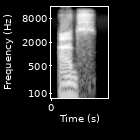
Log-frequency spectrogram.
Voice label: "adze", British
